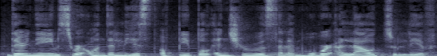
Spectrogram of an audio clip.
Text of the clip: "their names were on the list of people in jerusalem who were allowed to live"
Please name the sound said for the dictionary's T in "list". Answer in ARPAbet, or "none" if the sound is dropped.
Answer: T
